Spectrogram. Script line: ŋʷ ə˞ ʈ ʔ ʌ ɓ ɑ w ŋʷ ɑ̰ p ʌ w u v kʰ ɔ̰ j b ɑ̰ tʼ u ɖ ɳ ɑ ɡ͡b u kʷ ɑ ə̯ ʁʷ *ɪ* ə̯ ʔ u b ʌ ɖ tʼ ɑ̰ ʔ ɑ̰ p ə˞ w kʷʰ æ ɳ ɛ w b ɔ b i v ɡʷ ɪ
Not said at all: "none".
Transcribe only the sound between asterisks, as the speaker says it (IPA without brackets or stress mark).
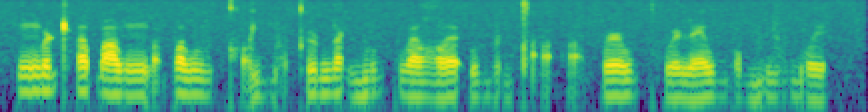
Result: i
